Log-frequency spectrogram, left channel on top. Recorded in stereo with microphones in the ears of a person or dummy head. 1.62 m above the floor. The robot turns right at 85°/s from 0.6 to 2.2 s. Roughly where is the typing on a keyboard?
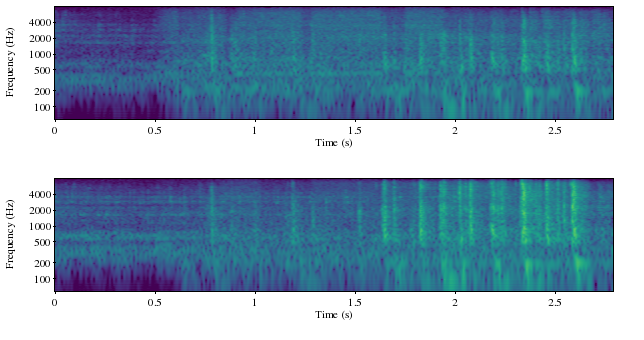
Left.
